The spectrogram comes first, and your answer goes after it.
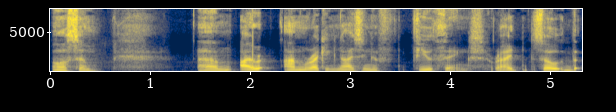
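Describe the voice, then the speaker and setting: A man hosting an interview show, talking in a halting way with many ums and restarts. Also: on the low side, little pitch movement, vocal fry, darkish tone. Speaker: podcast host. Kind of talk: conversational interview.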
